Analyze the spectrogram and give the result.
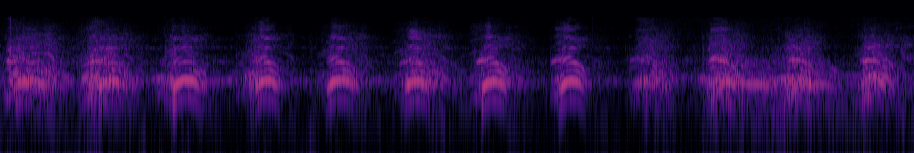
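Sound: crowd cheering and chanting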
